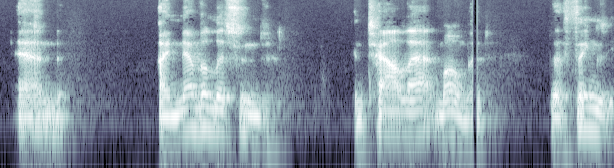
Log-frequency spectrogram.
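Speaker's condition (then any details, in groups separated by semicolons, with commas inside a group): Aphasia; speech stops, and things like that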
